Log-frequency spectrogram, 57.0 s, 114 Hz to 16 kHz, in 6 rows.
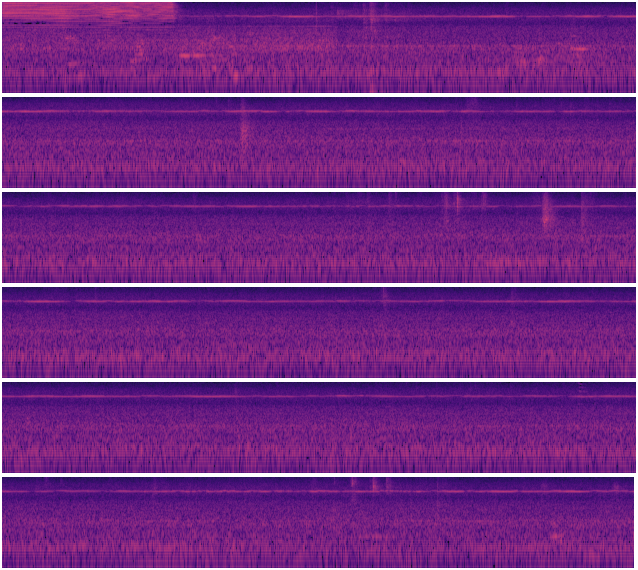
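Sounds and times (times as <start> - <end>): machine hum with high whine: 0.0 - 57.0.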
